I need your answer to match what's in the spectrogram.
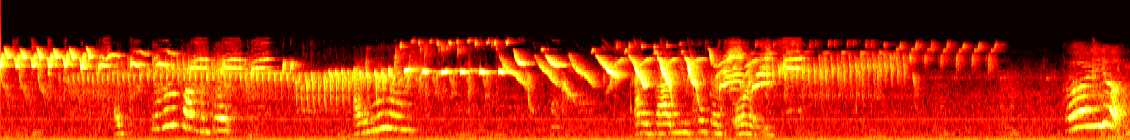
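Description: A Spanish Timbrado canary sings a long, bright run of rapid trills, chips and sweeping whistled notes, changing phrase every second or two, over a low steady hum.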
